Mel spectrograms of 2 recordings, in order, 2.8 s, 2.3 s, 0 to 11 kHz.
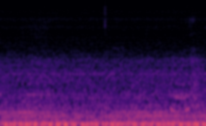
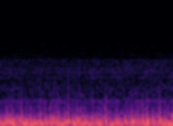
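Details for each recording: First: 2014 GMC Yukon 5.3 LS V8 with P0307 cylinder 7 misfire, after new spark plugs and wires, AC on low for extra load: low, even rumble, rpm holding steady with no stumble; normal idle. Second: 2014 GMC Yukon 5.3 LS V8 with code P0307: deep idle with an uneven, lumpy pulse from a cylinder 7 misfire, felt in cabin and seen on the tachometer; persists after tightening intake bolts, number 7 plug crispy, insulator apparently cracked.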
